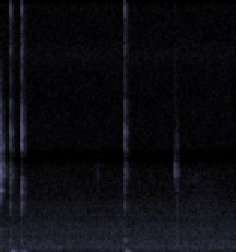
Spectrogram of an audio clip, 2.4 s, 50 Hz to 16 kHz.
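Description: Computer mouse buttons clicking faintly while a face of a 3D model is selected and dragged: a quick pair of clicks at the start, then two single clicks, one a little past a second in and one near the end.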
